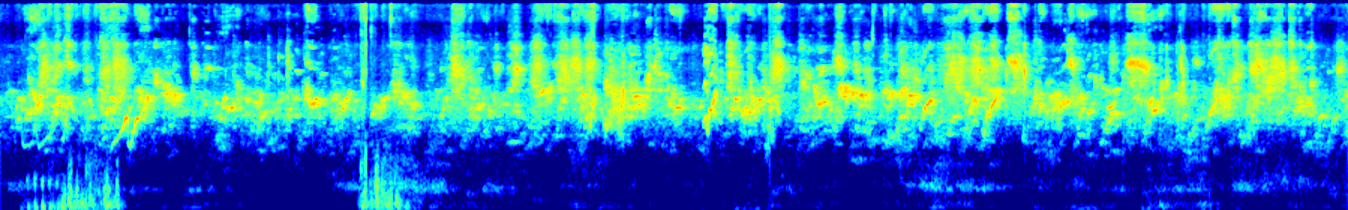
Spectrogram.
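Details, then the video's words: Happy budgies eating veg: continuous overlapping warbles, squeaks and short chirps from several birds, with two heavy low thuds early on and soft rustling later. "Happy Budgies Eating Veg"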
